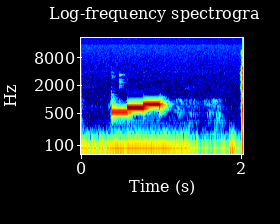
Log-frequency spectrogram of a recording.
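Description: Retevis MA1 dual-band mobile radio's power-on beep: three short tones stepping up in pitch, one after another, ending about a second in.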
